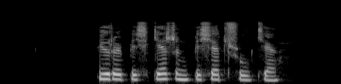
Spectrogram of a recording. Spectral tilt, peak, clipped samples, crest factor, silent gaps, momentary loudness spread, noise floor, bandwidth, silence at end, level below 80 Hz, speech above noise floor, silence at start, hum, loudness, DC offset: -3.5 dB/octave; -10 dBFS; under 0.1%; 18 dB; none; 8 LU; -88 dBFS; 7.8 kHz; 0.65 s; -74 dBFS; 64 dB; 1 s; none; -25 LUFS; under 0.1%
